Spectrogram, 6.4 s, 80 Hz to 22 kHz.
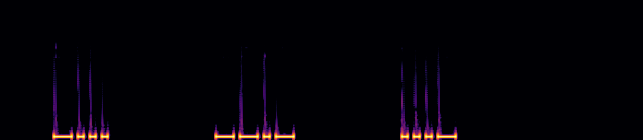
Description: Morse code, heard as a keyed tone, about 20 wpm, spaced as for 7 wpm, 700 Hz. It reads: BQV
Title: USA Call Signs - 6 Characters - 6x Character Spacing - 20wpm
